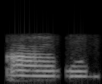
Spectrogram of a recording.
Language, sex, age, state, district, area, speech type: Hindi, female, 18-30, Madhya Pradesh, Betul, urban, conversation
